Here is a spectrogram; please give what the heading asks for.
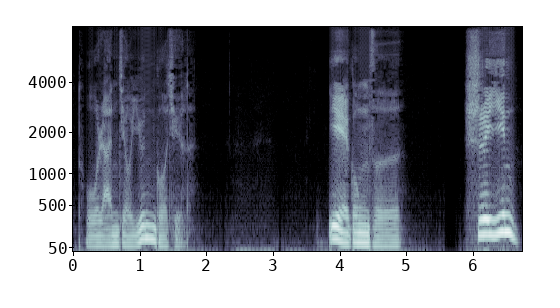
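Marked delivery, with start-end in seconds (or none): none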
